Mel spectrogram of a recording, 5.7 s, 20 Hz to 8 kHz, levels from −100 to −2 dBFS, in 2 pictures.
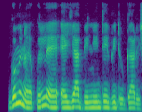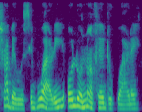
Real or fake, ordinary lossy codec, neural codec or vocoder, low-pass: real; none; none; 7.2 kHz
